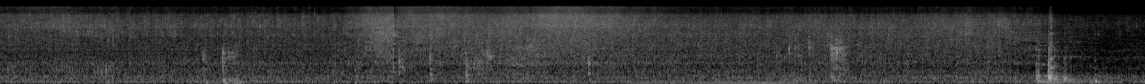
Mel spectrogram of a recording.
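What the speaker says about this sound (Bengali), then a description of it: "এই তো আবারও নাড়াচাড়া করে নেব।" Spice paste sizzling and frying in a pan while being stirred for chicken korma, a steady close hiss with scraping stir strokes recurring throughout, swelling slightly midway, no voices.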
